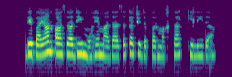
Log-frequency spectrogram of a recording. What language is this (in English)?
Pashto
